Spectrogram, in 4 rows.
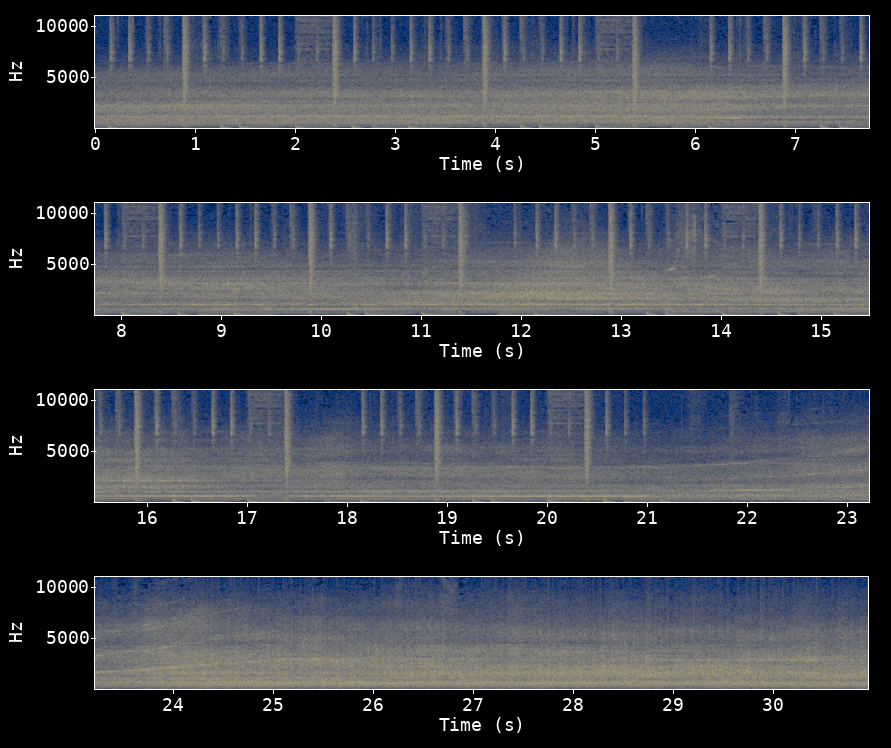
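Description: Background music with a steady beat for about the first two-thirds. It then gives way to a Bombardier CRJ900's twin GE CF34 turbofans spooling up to takeoff power with a rising whine, settling into a steady, louder jet roar as the takeoff roll begins.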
